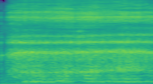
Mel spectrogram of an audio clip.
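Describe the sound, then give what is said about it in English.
A voice imitates heavy, raspy demonic breathing: one long, drawn-out, growling breath held steadily for a couple of seconds, fairly loud, with no talking. “You'll just hear the breathing in the background of every podcast.”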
